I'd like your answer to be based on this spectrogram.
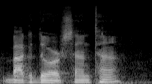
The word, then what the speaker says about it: Backdoor Santa: Vámonos ahora con Clarence Carter, que sacó un temazo en 1968, que se llama Backdoor Santa.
